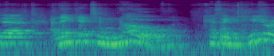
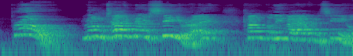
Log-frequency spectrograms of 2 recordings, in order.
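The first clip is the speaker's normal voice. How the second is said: high, loud overjoyed hail to a long-lost brother; excited greeting; 12 semitones higher, 5 dB louder than usual. Retold or imitated. Tribesmen greeting a long-lost brother, high excited shout. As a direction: shout it like spotting a friend across a crowd. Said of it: "they would have said".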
